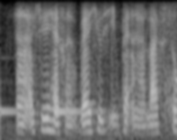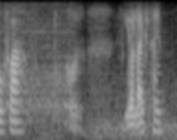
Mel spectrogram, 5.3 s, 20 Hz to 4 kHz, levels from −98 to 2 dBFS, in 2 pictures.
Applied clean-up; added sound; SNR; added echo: none; Mechanisms + Fixed-wing aircraft, airplane; 12 dB; none.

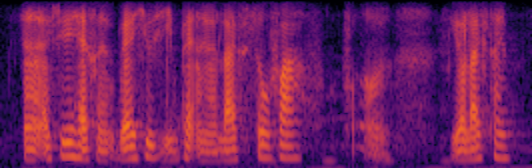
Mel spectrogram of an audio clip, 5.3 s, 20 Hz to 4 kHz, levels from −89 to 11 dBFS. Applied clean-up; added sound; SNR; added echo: none; none; none; none.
